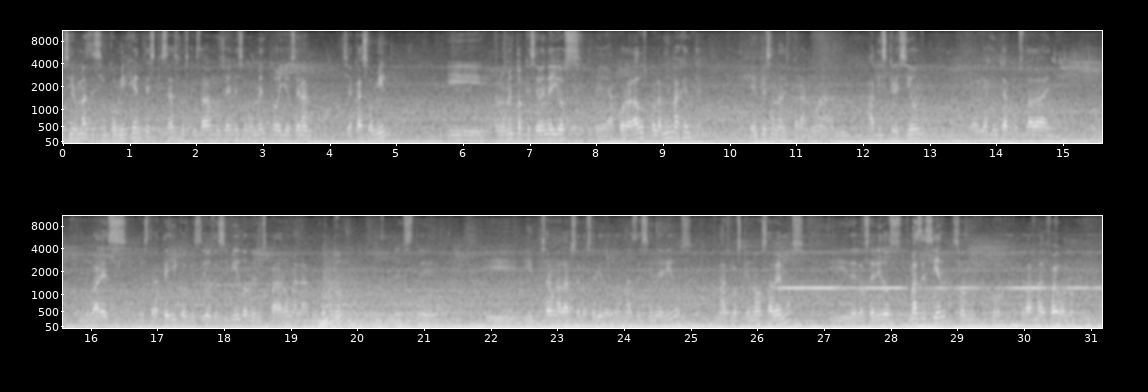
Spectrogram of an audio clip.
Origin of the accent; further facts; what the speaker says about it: Nochixtlán, Oaxaca, Mexico; Soy de aquí de Nochistlán, mi comunidad pertenece a este distrito.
